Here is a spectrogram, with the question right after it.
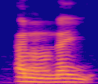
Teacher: Lamnya nggak usah ditahan. Allai gitu langsung.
